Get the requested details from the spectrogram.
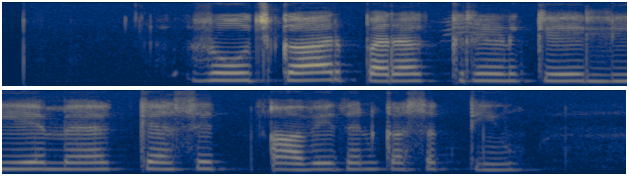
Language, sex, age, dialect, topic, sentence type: Hindi, female, 18-24, Garhwali, banking, question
